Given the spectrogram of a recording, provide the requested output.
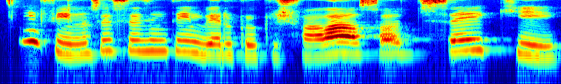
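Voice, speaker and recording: This woman's voice sits high and shows ordinary pitch variation. The recording is very clean, the background silent. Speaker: craft youtuber. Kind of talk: casual painting tutorial chat.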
